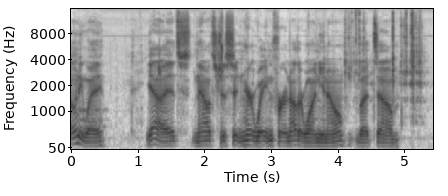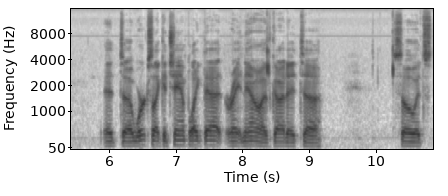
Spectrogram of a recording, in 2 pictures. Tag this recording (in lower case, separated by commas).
speech, inside a small room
